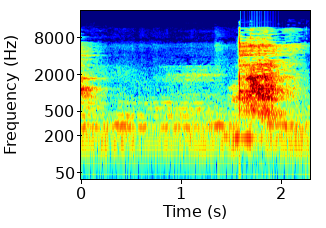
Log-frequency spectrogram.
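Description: Metal spoon scraping a steel frying pan as diced pancetta is scooped out onto a salad, one short scrape near the end over a faint steady hum.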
